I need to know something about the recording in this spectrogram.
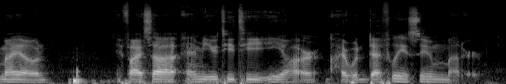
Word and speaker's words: Mutter: So I believe it's a German name. It's Mutter. A lot of people actually call it the Mutter Museum because that would be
